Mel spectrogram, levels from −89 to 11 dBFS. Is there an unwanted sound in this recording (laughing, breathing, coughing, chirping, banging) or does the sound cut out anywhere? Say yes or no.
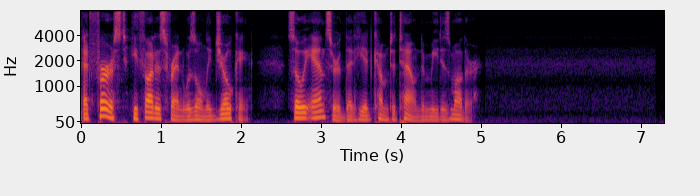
no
